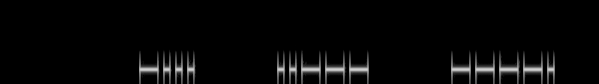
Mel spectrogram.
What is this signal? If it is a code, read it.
Morse code, heard as a keyed tone, about 19 wpm, spaced as for 8 wpm, 690 Hz. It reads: B29
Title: 212 Lesson 34e - Number 8 - Three Characters 20wpm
